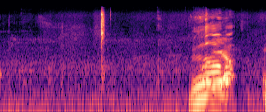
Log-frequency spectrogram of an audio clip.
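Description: A man's voice says a short word near the end, after a pause filled with a steady low rumble. There is a single brief click about a second into the pause.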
